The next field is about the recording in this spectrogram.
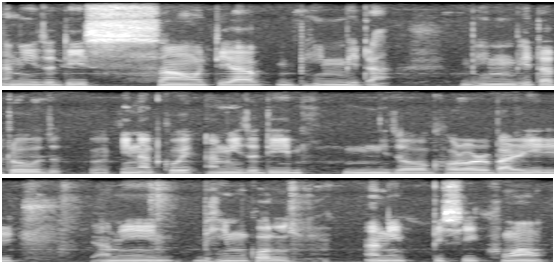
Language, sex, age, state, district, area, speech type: Assamese, male, 30-45, Assam, Golaghat, urban, spontaneous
